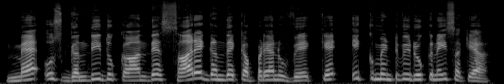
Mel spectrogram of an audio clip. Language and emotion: Punjabi, disgusted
